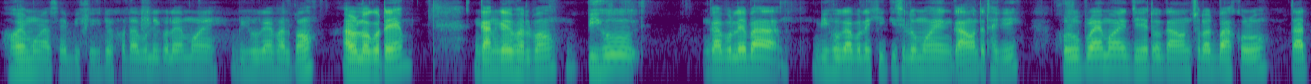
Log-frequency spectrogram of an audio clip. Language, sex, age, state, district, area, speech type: Assamese, male, 18-30, Assam, Biswanath, rural, spontaneous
